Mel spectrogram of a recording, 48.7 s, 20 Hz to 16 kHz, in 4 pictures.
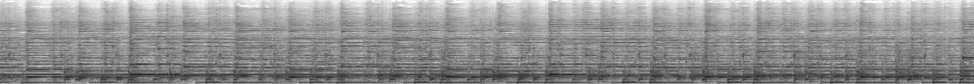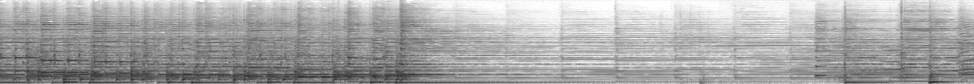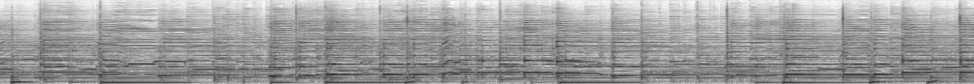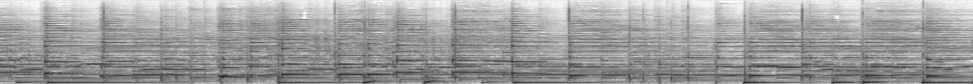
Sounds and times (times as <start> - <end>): Sitar: 0.0 - 48.6.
